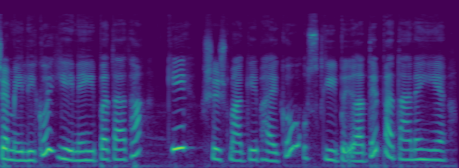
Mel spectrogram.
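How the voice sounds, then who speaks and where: A woman narrating a cartoon story in a plain, steady storytelling way. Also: on the high side, moderate pace.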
